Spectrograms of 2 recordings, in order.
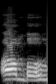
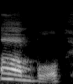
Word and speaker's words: humble: The mention of Jamal Bryant without even saying his name is going to humble her every time. Not humble. Humble. The H is silent to make you go even lower.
